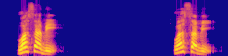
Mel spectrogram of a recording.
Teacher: The sounds may be the same, but don't forget that Japanese isn't a stress-timed language like English. So instead of stressing the second syllable like wasabi, make it even throughout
